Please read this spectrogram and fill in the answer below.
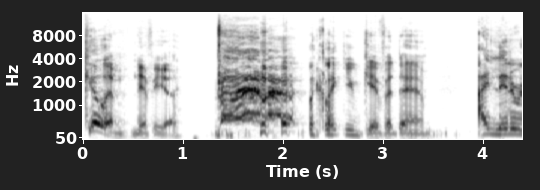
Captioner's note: laughs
